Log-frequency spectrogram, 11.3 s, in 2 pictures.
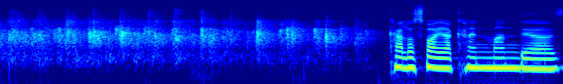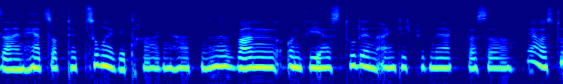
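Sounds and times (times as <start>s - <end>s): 
audience applause: 0.0s - 3.9s
speech: 3.9s - 11.2s.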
